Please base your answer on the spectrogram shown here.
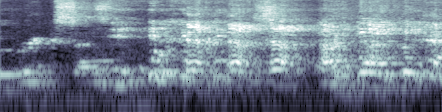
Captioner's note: laughter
